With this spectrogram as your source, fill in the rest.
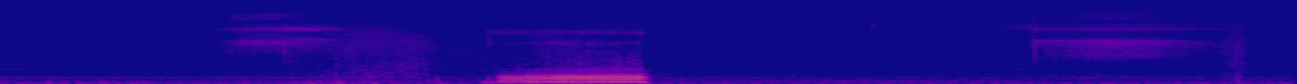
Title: French bulldog sleeping and snoring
